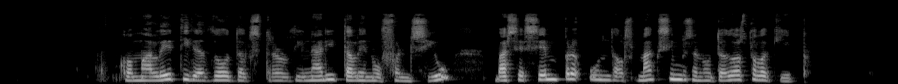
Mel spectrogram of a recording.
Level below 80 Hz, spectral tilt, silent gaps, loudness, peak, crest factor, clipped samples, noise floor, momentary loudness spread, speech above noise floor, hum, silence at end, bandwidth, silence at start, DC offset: -78 dBFS; -5 dB/octave; none; -27 LUFS; -8 dBFS; 20 dB; under 0.1%; -77 dBFS; 9 LU; 51 dB; none; 0.9 s; 11.5 kHz; 1 s; under 0.1%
